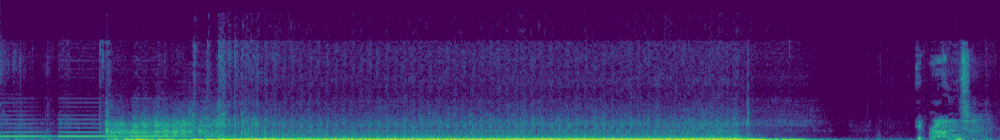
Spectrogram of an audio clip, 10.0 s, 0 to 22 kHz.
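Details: Porsche 928 V8 (tan car) started after sitting all winter, first start in 15+ years: cranks and catches, then settles into a deep, lumpy, steady burble through open headers with no misses; non-start traced to crank position sensor connector.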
